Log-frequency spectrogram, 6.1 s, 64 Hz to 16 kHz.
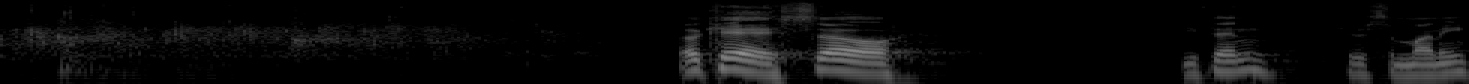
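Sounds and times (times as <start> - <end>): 
audience applause: 0.0 - 2.5
speech: 2.8 - 3.9, 4.9 - 6.1.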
